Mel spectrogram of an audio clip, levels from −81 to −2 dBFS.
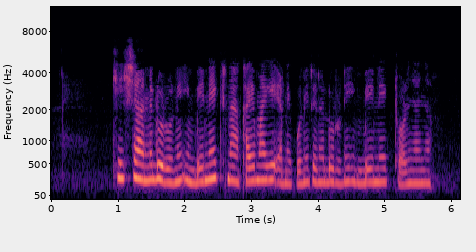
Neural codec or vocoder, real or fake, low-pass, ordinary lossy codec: none; real; 7.2 kHz; AAC, 32 kbps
